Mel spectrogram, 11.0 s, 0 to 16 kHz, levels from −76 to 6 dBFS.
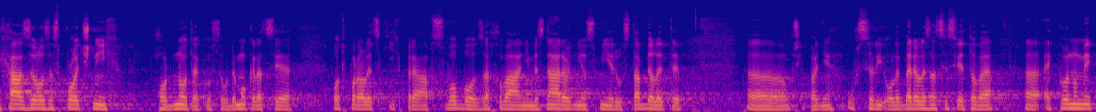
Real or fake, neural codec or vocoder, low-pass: real; none; 14.4 kHz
